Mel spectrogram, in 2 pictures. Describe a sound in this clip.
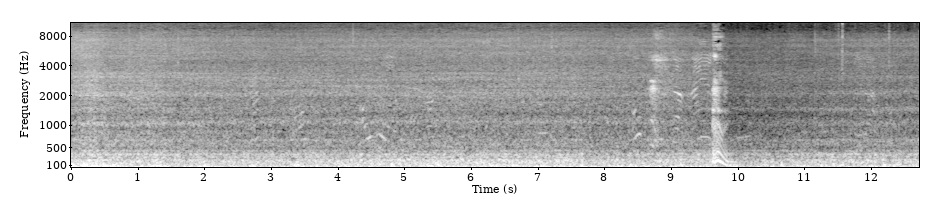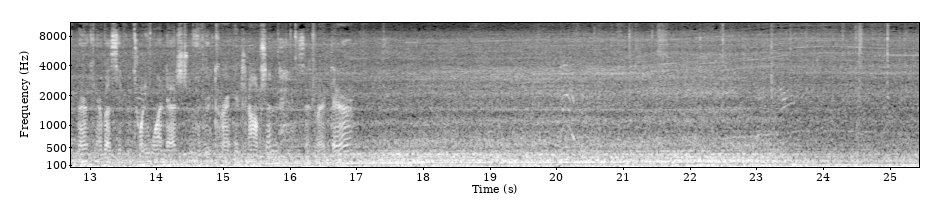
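Jet engines rumble steadily as an airliner taxis, heard from inside the cabin.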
